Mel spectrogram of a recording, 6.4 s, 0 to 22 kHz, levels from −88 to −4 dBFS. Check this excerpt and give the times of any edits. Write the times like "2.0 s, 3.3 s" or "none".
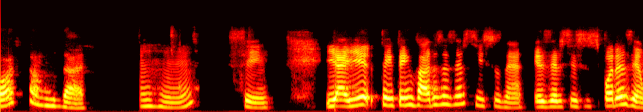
none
